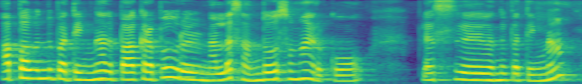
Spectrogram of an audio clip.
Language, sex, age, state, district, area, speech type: Tamil, female, 45-60, Tamil Nadu, Salem, rural, spontaneous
